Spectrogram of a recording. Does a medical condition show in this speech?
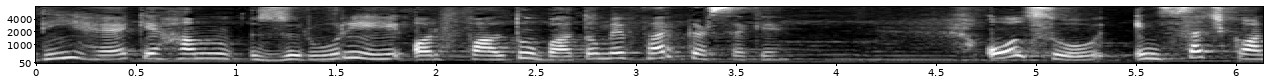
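No.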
